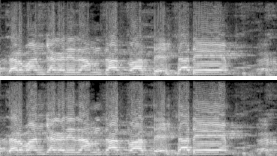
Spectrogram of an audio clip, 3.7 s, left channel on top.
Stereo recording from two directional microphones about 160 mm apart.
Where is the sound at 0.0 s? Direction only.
20° left (ahead or behind).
